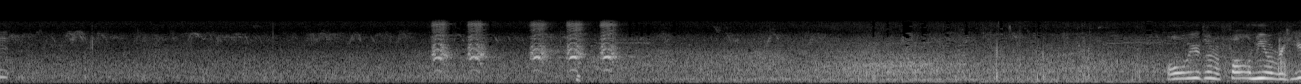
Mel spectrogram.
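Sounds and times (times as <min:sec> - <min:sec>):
crow cawing: 0:04.3 - 0:06.4.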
